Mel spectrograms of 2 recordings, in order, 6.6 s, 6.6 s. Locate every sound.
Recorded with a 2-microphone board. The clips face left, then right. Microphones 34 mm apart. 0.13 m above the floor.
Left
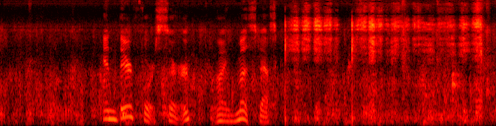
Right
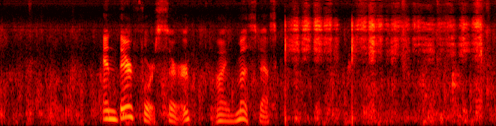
1.4 s a woman speaking: 45° right (ahead or behind); by 3.7 s 5° right (ahead or behind)
3.8 s writing: 10° right (ahead or behind)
